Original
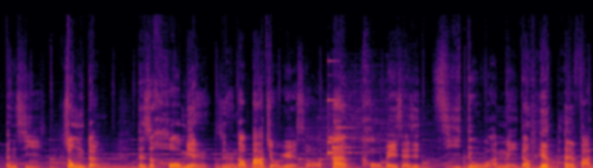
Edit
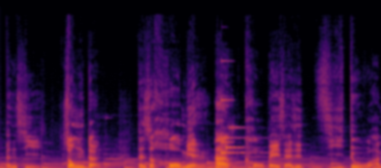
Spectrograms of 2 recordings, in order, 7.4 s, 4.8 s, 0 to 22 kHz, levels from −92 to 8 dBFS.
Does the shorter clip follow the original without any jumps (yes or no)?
no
